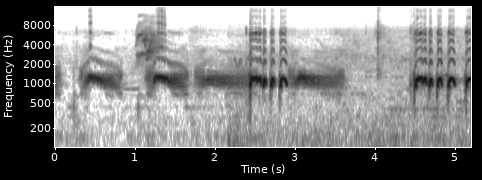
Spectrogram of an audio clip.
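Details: Vocal local zebra dove aiming to unsettle other zebra doves: rising cooing phrases followed by a long trill and two bursts of loud rapid staccato notes.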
